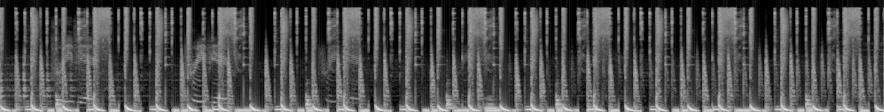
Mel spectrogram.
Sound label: particles loop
